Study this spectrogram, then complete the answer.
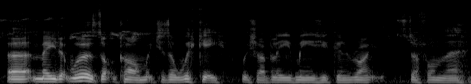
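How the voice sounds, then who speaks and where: In an English accent, a dark, mellow tone carries ordinary pitch variation at a moderate pace on a very clean recording with a silent background. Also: man. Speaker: amateur storyteller reading his own writing. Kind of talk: reading aloud. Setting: outdoors. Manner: casual with hesitations.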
